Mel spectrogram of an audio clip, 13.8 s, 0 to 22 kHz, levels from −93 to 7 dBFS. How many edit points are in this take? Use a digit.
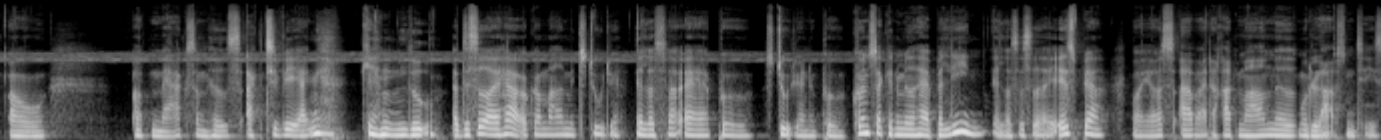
2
